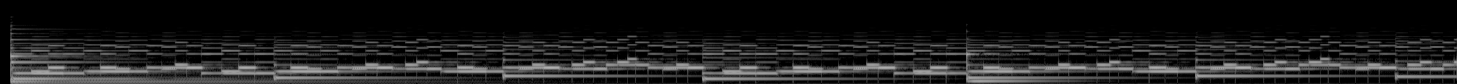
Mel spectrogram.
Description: sevens lots of blues notes; fractal music

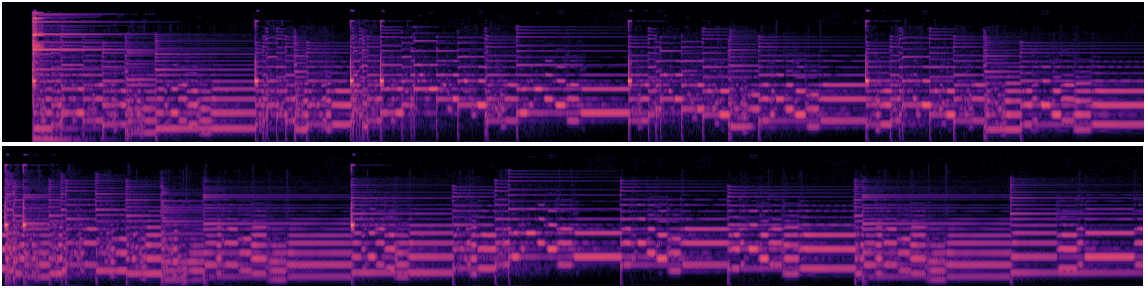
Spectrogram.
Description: flute and guitar with non melodic perc

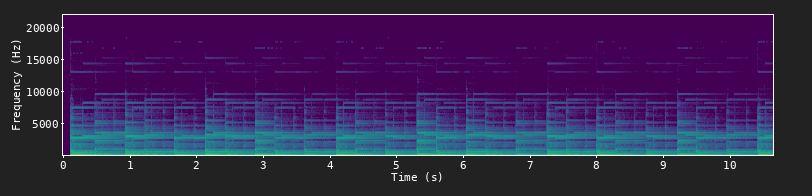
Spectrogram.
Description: tone scape, fractal music Fibonacci Tone Scapes

